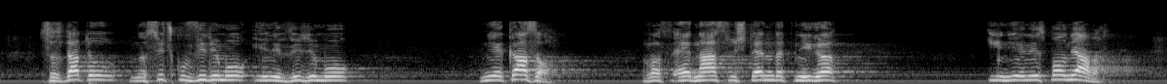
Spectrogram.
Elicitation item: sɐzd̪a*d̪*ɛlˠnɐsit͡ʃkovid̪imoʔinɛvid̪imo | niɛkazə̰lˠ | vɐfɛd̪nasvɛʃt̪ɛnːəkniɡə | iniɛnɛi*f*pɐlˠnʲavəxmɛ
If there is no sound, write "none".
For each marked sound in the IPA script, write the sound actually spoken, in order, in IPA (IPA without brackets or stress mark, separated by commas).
t̪, s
